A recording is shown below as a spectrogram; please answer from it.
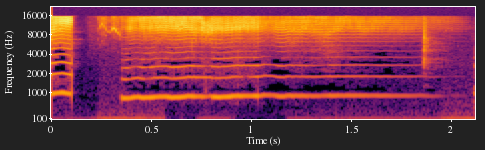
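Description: Mosquito's high-pitched whining buzz, steady with a slight waver, breaking off for a moment just after the start and resuming a little lower until just before the end.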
